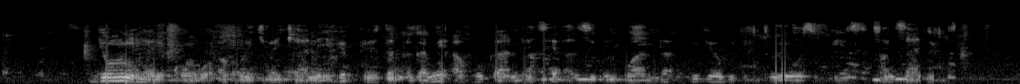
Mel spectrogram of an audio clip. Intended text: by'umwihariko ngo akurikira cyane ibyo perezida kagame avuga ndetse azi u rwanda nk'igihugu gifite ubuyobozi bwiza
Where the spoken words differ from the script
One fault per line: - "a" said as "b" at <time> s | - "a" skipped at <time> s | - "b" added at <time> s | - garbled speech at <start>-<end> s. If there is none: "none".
- garbled speech at 8.7-9.6 s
